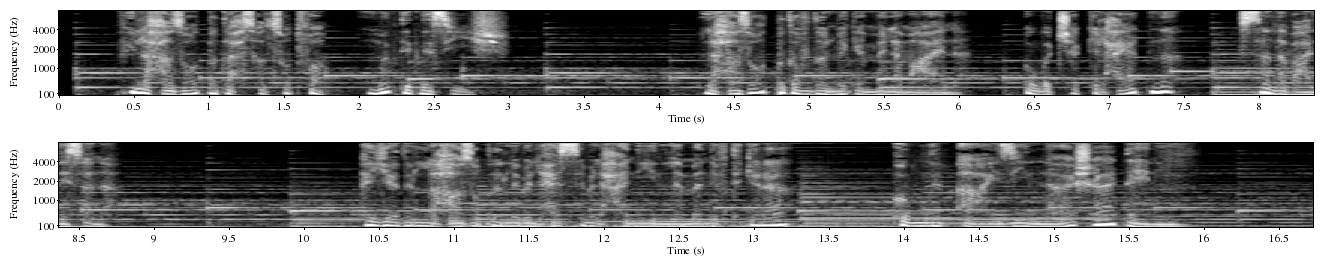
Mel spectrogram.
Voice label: Egyptian Arabic; kodak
